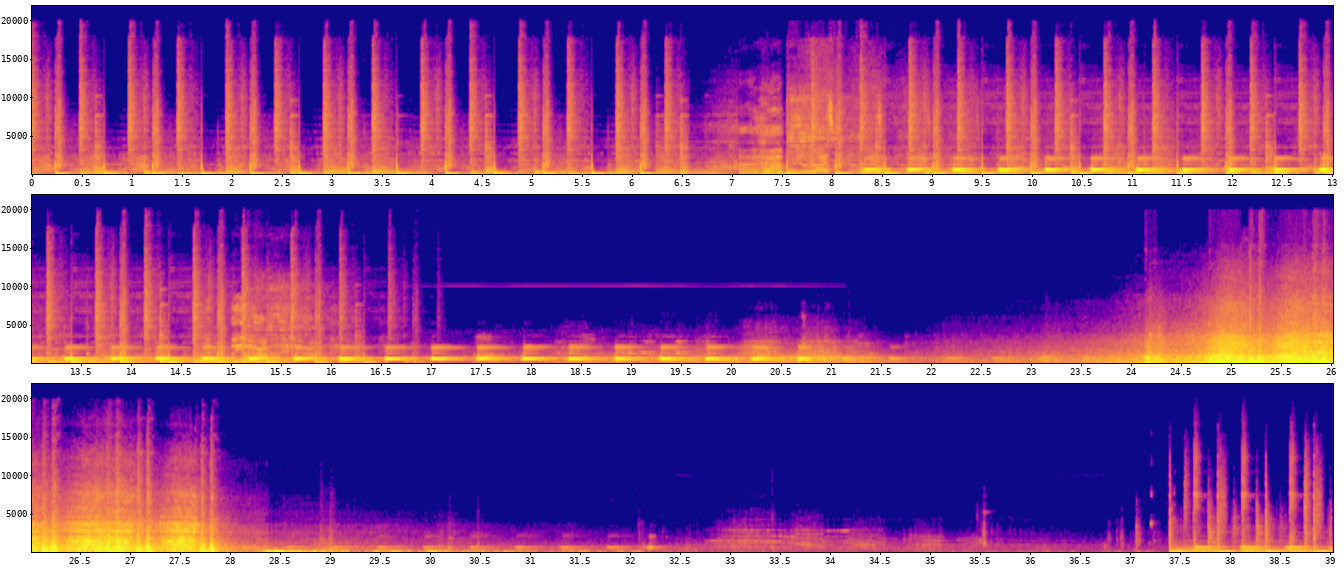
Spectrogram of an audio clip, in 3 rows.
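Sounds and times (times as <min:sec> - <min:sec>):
train passing over crossing: 0:00.0 - 0:36.8
railway crossing bell: 0:07.6 - 0:22.8.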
